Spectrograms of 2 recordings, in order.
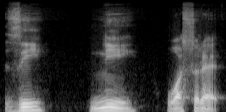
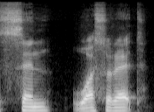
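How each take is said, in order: First: The first part is two syllables, 'Z Ni'. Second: The first part is one syllable, 'Sin'. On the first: This follows the spelling in the glyphs. The speaker calls it right. "but it's" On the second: This is the commonly used form of the name. The speaker calls it wrong. "They spell it and pronounce it"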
